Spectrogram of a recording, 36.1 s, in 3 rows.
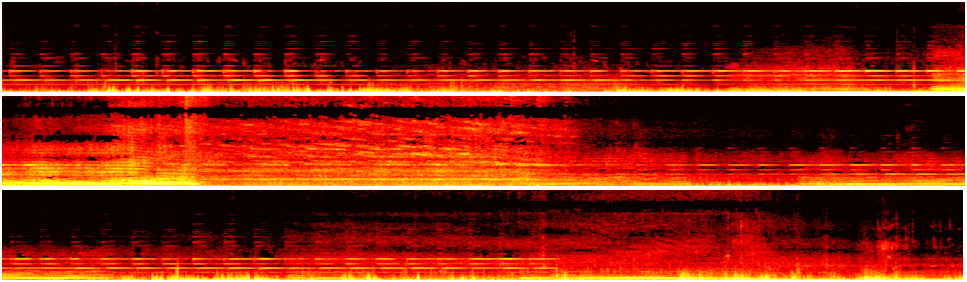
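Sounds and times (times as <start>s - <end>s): railroad crossing bell ringing: 0.0s - 34.6s
train rumble: 0.0s - 36.0s
train horn blast: 10.0s - 14.9s, 18.4s - 20.7s, 22.0s - 25.5s, 27.6s - 28.7s, 30.4s - 33.4s.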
